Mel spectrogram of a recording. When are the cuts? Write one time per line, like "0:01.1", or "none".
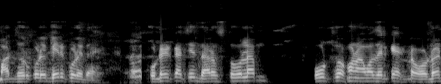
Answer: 0:01.1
